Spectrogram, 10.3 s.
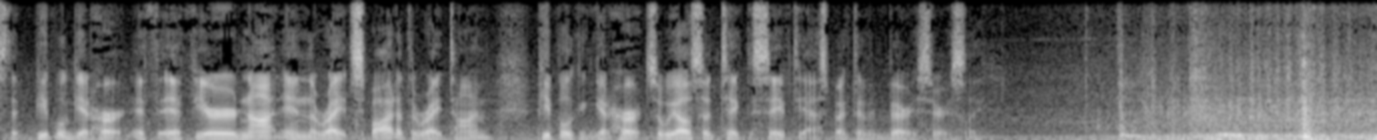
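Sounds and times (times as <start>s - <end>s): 
speech: 0.0s - 7.5s, 8.4s - 9.7s
small motorboat engine running: 7.7s - 10.3s.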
